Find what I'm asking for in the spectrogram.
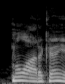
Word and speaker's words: Melodica: Other than that, I got a Honer Melodica, or whatever the crap you pronounce it, so... – Melodica, yeah.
